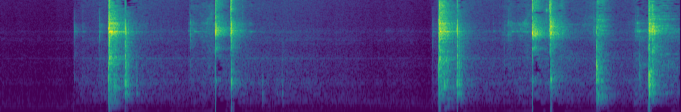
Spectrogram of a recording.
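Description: A metal tool clicks and taps against a circuit board.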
